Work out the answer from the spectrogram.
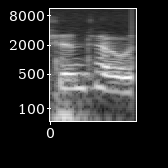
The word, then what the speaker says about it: Shinto: And Shinto is spelled S-H-I-N as in Nancy, T-O.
